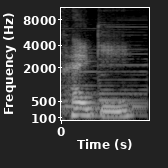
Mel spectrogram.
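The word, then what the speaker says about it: PEGI: The games they still pronounce it as PG, they do not. You literally go on a trailer and the guy says Peggy and then age.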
